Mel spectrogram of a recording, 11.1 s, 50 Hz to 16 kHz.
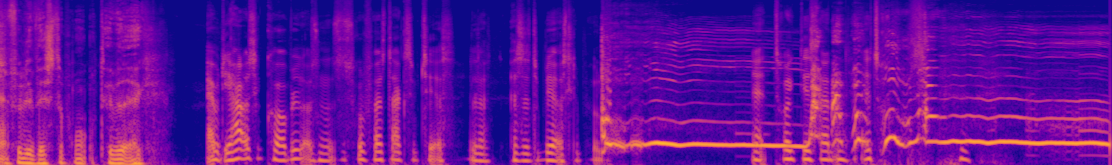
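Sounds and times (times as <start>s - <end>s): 
speech: 0.0s - 6.4s, 7.6s - 10.0s
human voice imitating a wolf howling: 6.0s - 11.1s.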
